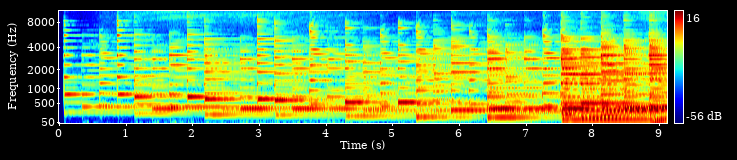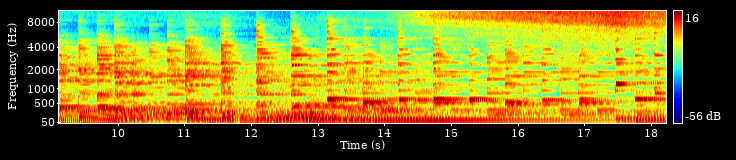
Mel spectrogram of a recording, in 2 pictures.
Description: KORG Star Piano, TRITON-Rack; EXB-PCM08

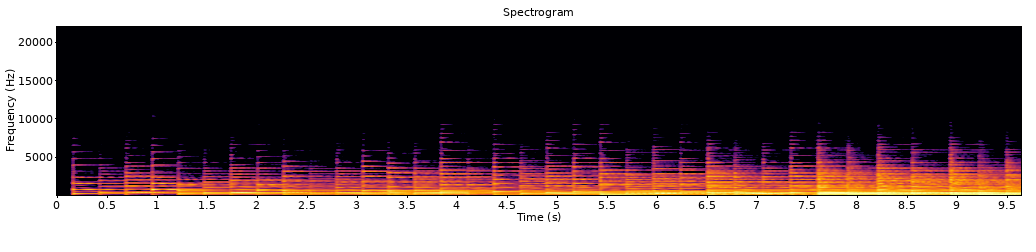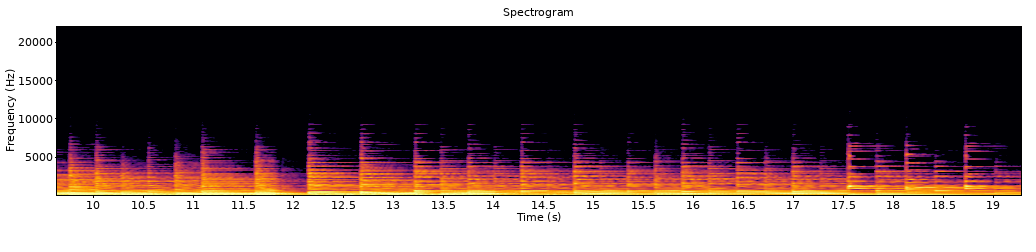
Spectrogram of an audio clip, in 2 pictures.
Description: YAMAHA MOTIF-RACK XS, CP70 Chorus

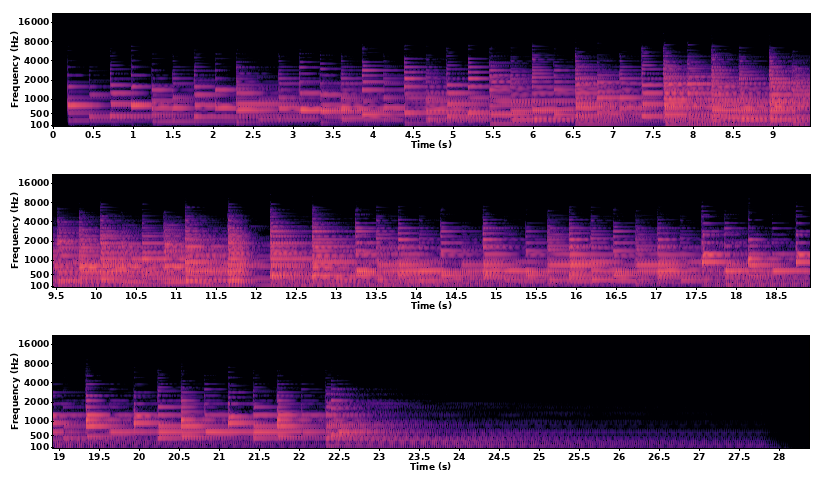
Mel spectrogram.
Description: YAMAHA MOTIF-RACK XS Old Blues

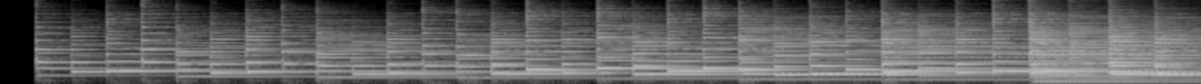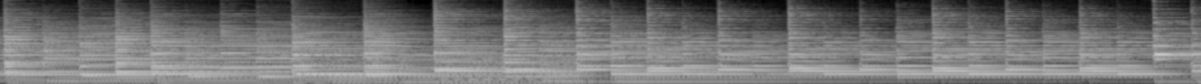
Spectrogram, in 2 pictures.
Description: Grand Piano Bright; SONiVOX; DVi Sound Stage

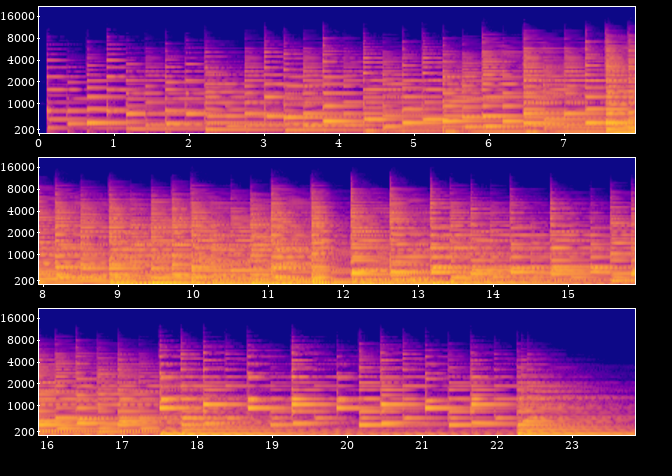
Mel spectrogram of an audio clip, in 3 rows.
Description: KORG Studio Piano, TRITON-Rack; EXB-PCM08

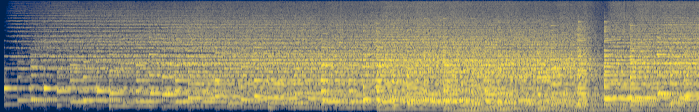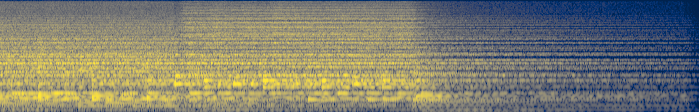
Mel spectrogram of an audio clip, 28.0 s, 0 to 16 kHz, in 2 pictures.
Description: Berlin Piano and Strings; KORG KRONOS 2

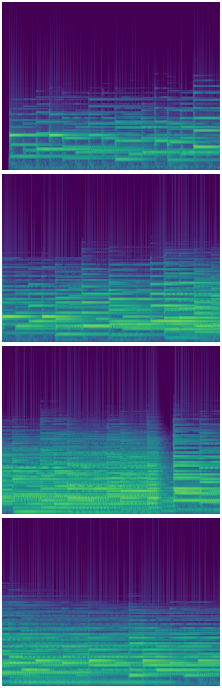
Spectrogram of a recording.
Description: Rosewood Grand; Orange Tree Samples; Evolution Rosewood Grand; Rosey

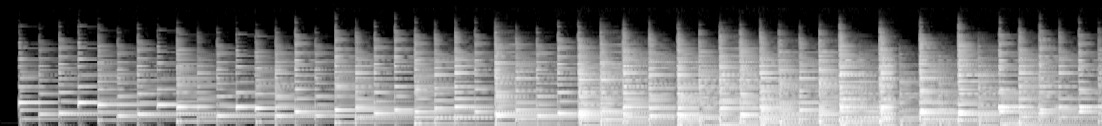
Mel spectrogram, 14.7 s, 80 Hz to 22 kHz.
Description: Yamaha TG55 Class Piano

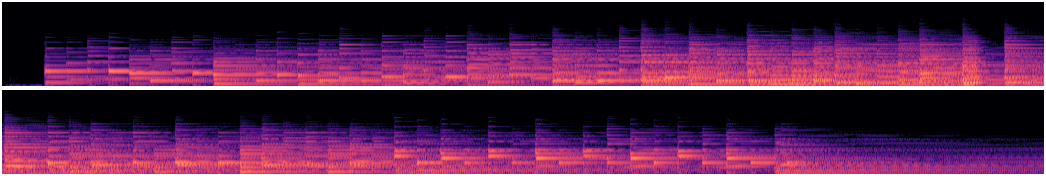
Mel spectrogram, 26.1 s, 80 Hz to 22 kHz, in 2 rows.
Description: Pianoteq D4 Jazz; MODARTT S.A.S.

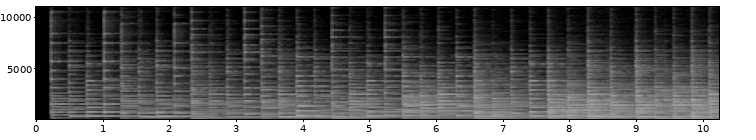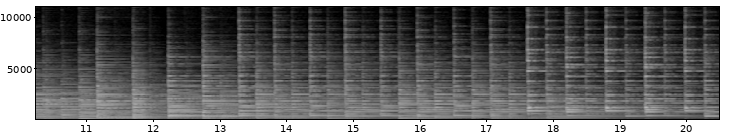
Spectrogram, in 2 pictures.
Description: Piano In Da House; Steinberg

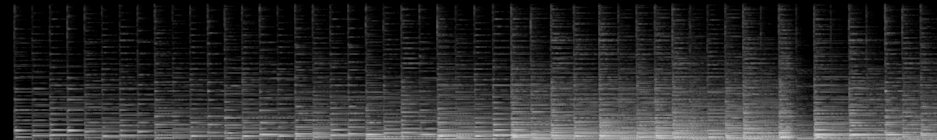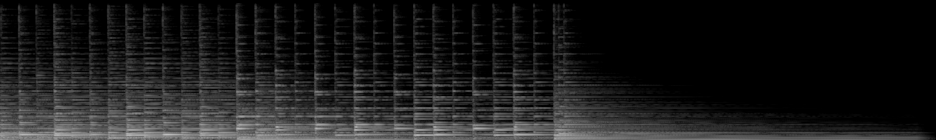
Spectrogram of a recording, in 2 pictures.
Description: Tack Piano Jangle Piano; Upright Pianos; Synthogy; Ivory II

